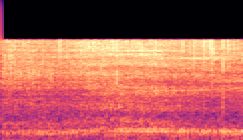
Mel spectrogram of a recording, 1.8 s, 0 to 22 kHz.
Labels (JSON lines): {"label": "anthrophony, boat engine", "recorder": "SoundTrap 500"}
